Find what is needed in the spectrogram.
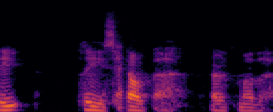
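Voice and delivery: soft mutter under the breath. Voicing a character praying while running towards a spider, under his breath. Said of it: "under his breath".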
